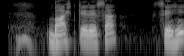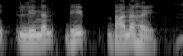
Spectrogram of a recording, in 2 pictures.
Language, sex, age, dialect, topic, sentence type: Magahi, male, 18-24, Central/Standard, agriculture, statement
